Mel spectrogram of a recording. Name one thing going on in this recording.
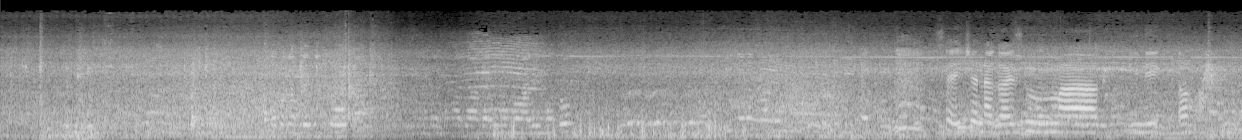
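A cordless drill whirs as it drives into plastic.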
